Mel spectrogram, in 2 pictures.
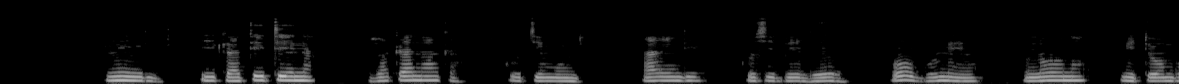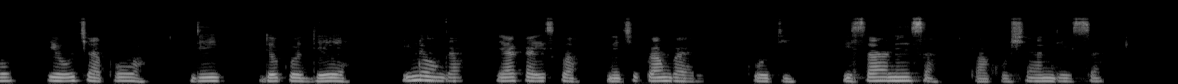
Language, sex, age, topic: Ndau, female, 18-24, health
